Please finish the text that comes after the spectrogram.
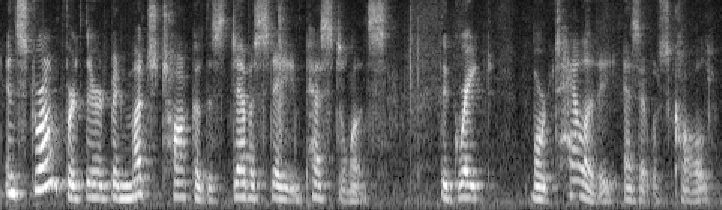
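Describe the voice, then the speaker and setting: An older woman reading a novel aloud in an expressive, deliberate storytelling manner, stressing words for drama. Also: lowish voice, creaky, slight background noise. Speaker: reader, retired reading teacher. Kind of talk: expressive audiobook-style read-aloud of a novel.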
